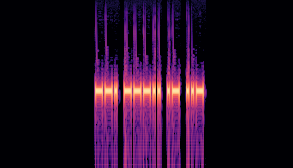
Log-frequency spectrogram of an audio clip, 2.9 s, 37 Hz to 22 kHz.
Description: Morse code, heard as a keyed tone, about 47 wpm, 700 Hz. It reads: G8AU
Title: DXCC-100 Call Signs - 4 Characters - 50wpm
